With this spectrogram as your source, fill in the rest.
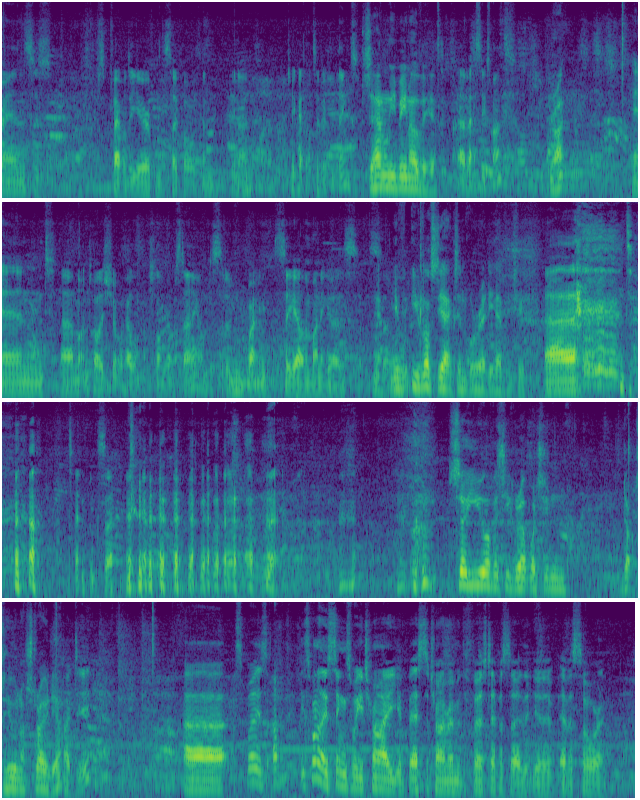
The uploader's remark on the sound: This episode was recorded at a signing event. At Waterstone’s, Lakeside , Thurrock. In attendance were various podcasters.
